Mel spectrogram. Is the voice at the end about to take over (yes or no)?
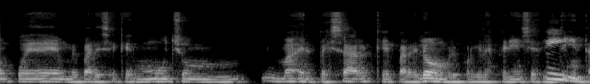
yes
